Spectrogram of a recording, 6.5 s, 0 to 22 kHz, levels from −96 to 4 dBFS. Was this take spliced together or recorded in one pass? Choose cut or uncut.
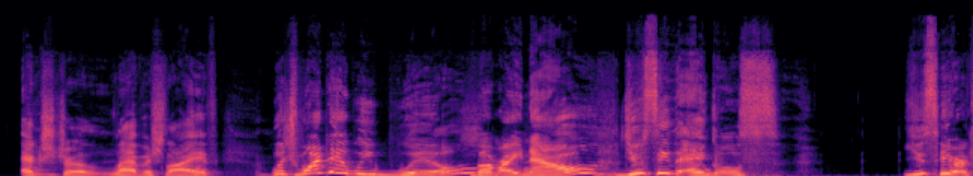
cut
